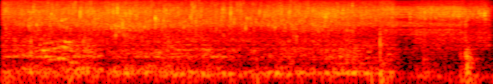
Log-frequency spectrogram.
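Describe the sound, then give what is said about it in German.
A bathtub tap in a first-floor bathroom of a house runs steadily with a full, rushing gush of water, fairly loud, continuing without pause for the whole stretch with no talking. “Und bei der Badewanne.”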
